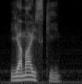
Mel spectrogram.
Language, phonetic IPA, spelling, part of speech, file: Polish, [jãˈmajsʲci], jamajski, adjective, Pl-jamajski.ogg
